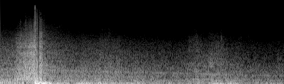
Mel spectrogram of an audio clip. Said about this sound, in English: That was a rather large explosion. That is something we have not heard very much here in Tel Aviv.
